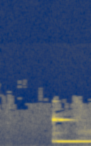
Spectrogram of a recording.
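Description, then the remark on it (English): After a half-second of quiet room tone, a doorbell suddenly rings with a loud, clear, sustained electronic chime that holds steady to the end. “Oh, Saved by the Bell.”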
